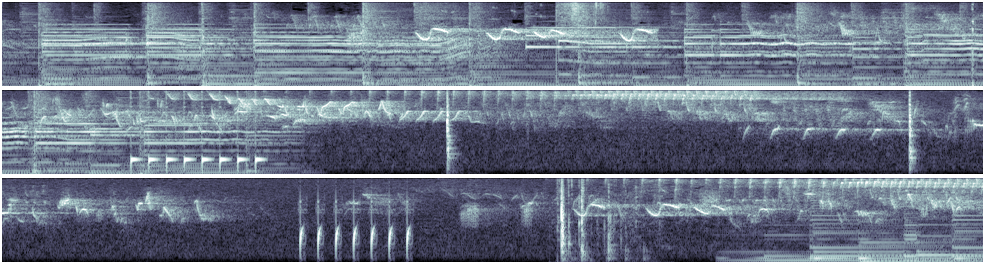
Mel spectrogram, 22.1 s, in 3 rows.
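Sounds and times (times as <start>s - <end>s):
small birds chirping: 7.9s - 22.0s
quick run of taps: 8.4s - 9.4s, 18.9s - 19.7s
sharp knocks: 18.9s - 19.7s.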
